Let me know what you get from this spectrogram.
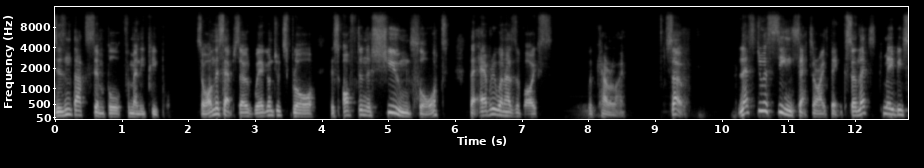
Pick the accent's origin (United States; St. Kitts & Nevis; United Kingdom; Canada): United Kingdom; West Wales; I was brought up in West Wales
